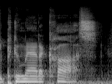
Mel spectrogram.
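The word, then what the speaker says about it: pneumatikos (πνευματικός): No, Buffalo Bev, in English the P is silent, but not in Greek. In Greek you pronounce the P, pneumatikos.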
